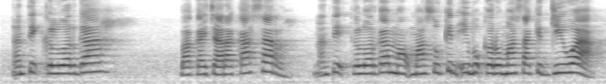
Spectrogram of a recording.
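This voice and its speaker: A woman imitating a hypnotherapist who loudly and urgently pleads with a patient to come out of her room. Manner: loud, high, urgent pleading. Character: pushy hypnotherapist coaxing a patient through a door.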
